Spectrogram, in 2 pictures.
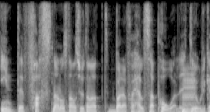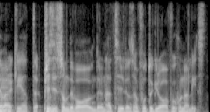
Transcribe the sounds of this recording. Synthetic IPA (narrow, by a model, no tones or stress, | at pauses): ɪnt̪əfasnanɔnst̪ansʉːt̪anat̪bœɾjafoːɦɛlsapʰɔlḭːt̪əɪuːliːkavæɾklɪɡheːt̪ə̰ɾpʰɾɛsiːsːɔmd̪ɛvaɵnd̪əɖɛnɦæːʈʰiːd̪ənsɔmfʊt̪ʊɡɾɑːfɔɧʊɳalɪ̰st̪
